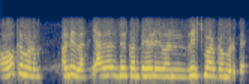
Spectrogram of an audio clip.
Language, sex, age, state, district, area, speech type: Kannada, male, 30-45, Karnataka, Uttara Kannada, rural, conversation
